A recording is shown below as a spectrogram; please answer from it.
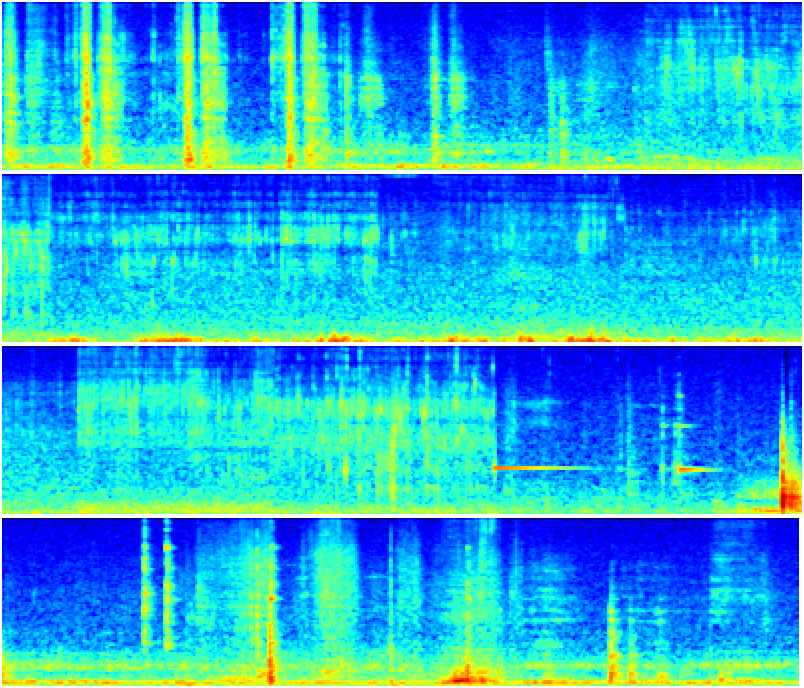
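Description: A kitchen knife chopping parsley on a wooden cutting board, a run of sharp knocks. Then water running from a garden hose for several seconds, and chopping knocks again near the end.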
